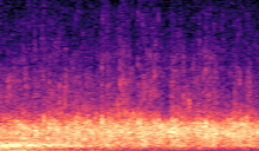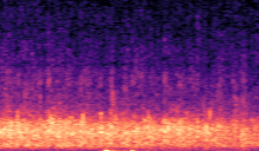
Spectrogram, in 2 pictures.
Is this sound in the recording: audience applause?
yes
